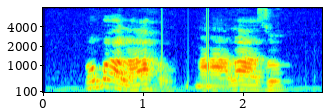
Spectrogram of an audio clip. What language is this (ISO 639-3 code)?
ibo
